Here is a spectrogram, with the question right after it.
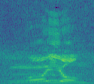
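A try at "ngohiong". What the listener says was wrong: It's hard to pronounce the H somewhere there, but there's an H there.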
